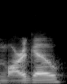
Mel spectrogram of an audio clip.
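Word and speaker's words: Margot: like like the name Margo usually has a T at the end but you don't pronounce the T in that so oh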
